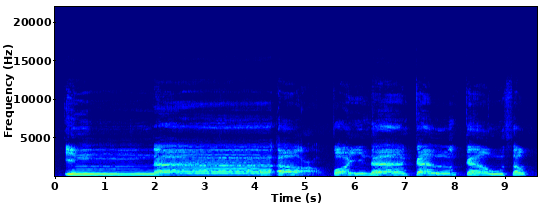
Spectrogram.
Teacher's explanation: Nada datar naik dan datar lagi.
